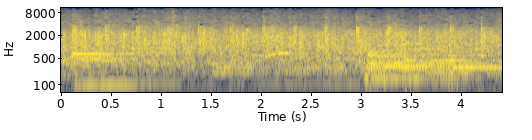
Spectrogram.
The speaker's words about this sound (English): Well, let's clap our hands unto the Lord, everybody.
